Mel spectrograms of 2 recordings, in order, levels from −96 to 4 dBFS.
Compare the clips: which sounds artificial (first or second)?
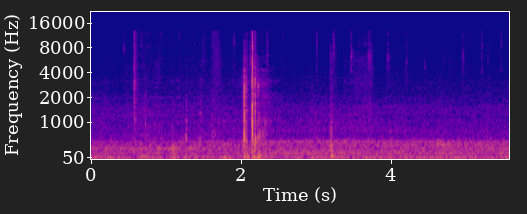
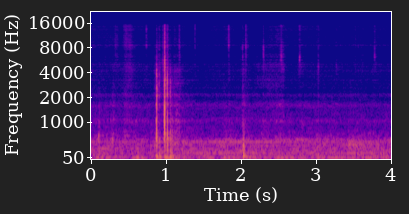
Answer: second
